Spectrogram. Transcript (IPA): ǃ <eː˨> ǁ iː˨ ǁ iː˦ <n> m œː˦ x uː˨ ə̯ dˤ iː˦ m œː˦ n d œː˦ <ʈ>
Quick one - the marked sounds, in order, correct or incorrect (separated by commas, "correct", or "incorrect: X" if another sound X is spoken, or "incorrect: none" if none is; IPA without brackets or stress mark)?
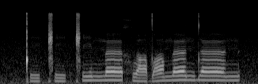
incorrect: iː˨, correct, incorrect: n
